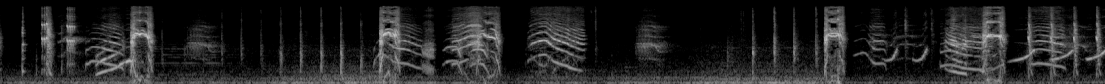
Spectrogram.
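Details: Pet ringneck parrots, several birds, having fun on a car back seat: loud squawks and bent, sliding whistled calls in bursts every few seconds, with quieter chatter and a low hum between the bursts.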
